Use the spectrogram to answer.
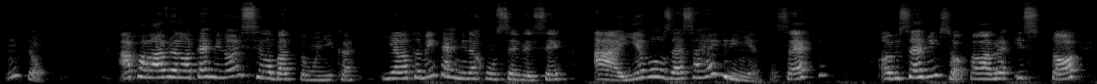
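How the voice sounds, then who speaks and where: A woman's voice: sits high, distant mic. A woman teaching a recorded grammar lesson, explaining step by step and checking in with the listener often. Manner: patient, step-by-step explaining with frequent check-ins. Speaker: English teacher.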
